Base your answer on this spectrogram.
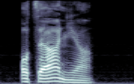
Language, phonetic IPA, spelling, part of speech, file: Polish, [ˌɔt͡sɛˈãɲja], Oceania, proper noun, Pl-Oceania.ogg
